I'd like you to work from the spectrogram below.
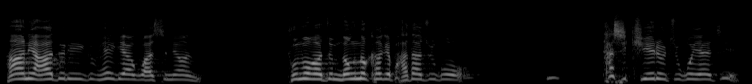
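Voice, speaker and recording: A man, a pastor, preaching a sermon, swinging between loud preaching and soft storytelling. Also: very high-pitched, steady tone, moderate pace.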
